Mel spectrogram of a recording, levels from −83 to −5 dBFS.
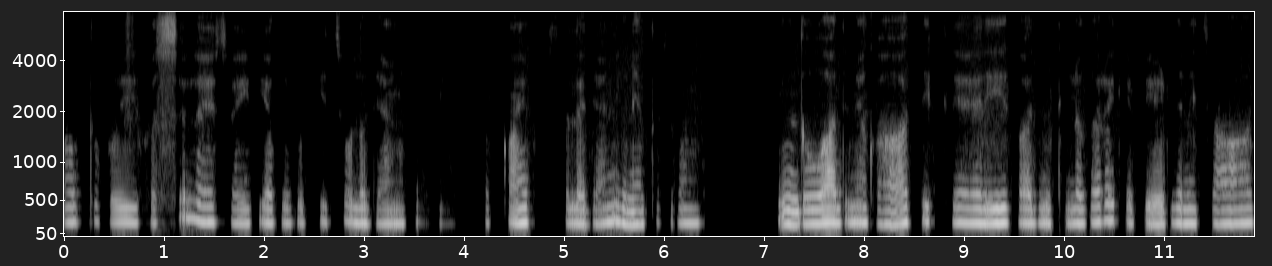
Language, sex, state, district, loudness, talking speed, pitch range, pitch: Rajasthani, female, Rajasthan, Nagaur, -31 LUFS, 165 wpm, 185-200 Hz, 190 Hz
